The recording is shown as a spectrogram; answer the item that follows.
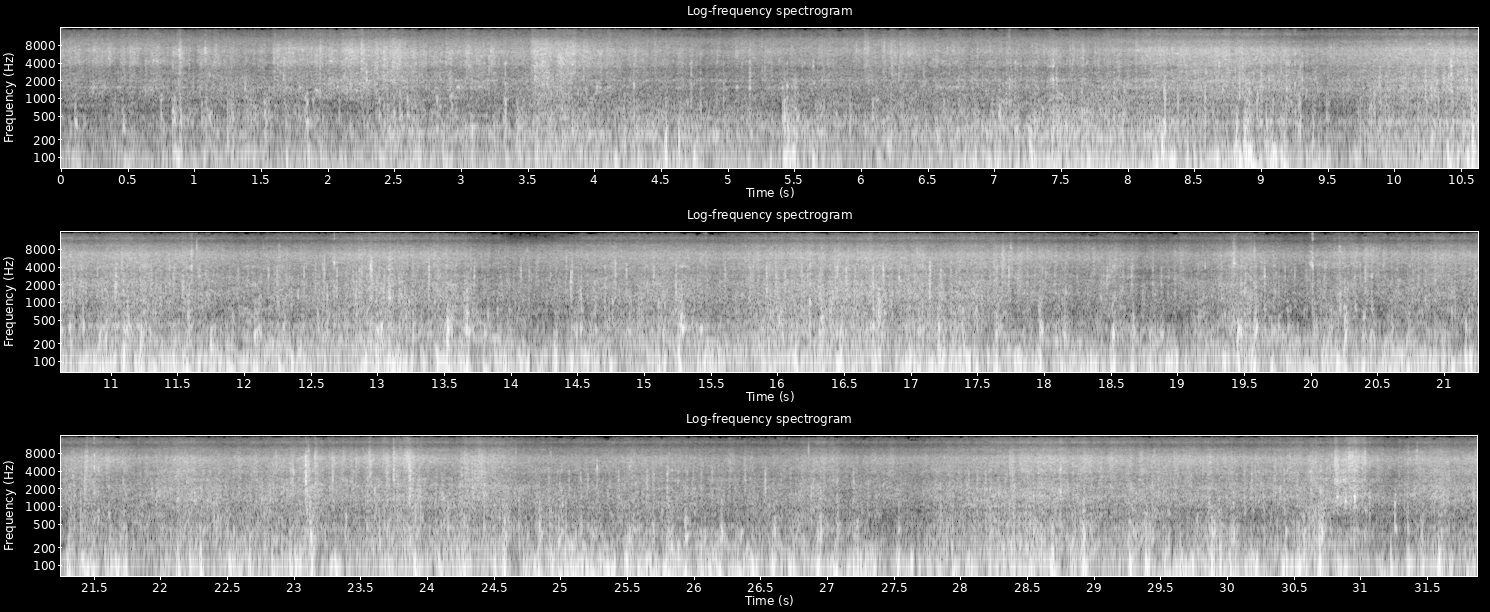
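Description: Wind buffeting an action camera's microphone as a mountain bike descends a rough, muddy trail at speed, with a dense run of knocks and rattles from the tyres and bike over the bumpy ground.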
